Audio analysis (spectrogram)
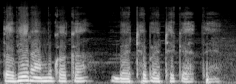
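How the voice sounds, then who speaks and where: A man's voice: fairly high pitch, fairly even intonation, normal speed, dark tone, soft background music. A man giving a scripted narration of a horror story.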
